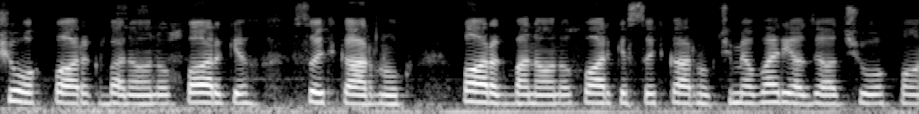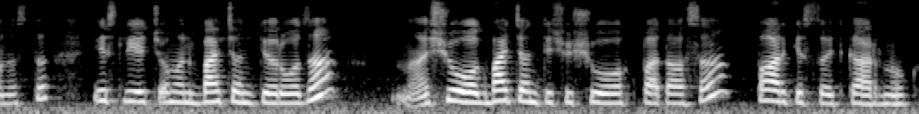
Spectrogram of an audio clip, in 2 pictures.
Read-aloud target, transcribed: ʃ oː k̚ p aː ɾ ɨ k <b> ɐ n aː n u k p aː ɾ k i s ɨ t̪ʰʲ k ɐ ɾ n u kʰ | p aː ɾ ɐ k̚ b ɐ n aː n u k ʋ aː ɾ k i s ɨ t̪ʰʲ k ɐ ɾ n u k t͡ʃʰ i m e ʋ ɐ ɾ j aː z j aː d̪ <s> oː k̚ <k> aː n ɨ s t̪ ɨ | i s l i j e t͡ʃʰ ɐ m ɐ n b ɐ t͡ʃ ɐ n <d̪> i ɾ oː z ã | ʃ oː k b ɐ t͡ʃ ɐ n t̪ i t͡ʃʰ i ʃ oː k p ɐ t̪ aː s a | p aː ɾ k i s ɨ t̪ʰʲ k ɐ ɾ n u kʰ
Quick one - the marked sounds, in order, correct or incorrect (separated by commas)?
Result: correct, incorrect, incorrect, incorrect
